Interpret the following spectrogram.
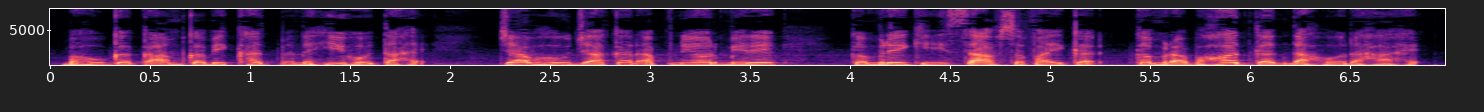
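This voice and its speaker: A man's voice: sits high, fairly even intonation, moderate pace, voice pushed up, lightly acted. A man voicing a stern, scolding middle-aged mother-in-law in a cartoon story. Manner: scolding, sharp. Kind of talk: cartoon voice acting.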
